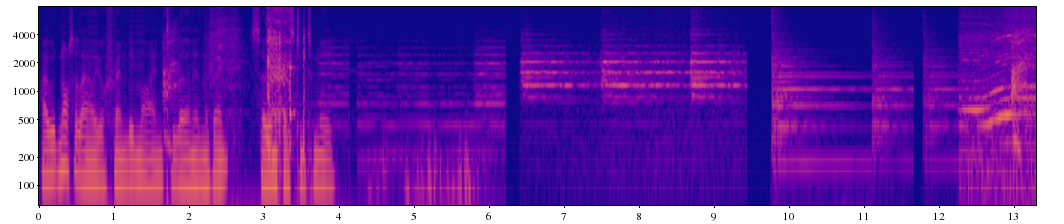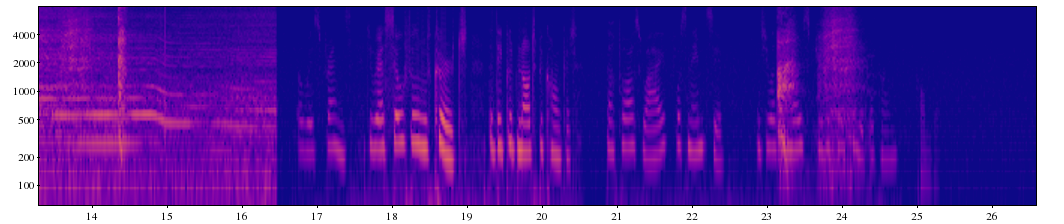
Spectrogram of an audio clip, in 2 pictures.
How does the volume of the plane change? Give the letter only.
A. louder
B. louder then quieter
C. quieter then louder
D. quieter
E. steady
D.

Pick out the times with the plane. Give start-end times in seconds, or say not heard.
12.2-16.5.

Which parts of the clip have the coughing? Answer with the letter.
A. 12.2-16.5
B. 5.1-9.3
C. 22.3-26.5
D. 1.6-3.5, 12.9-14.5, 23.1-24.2
D.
